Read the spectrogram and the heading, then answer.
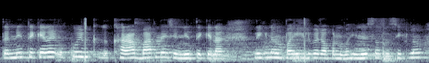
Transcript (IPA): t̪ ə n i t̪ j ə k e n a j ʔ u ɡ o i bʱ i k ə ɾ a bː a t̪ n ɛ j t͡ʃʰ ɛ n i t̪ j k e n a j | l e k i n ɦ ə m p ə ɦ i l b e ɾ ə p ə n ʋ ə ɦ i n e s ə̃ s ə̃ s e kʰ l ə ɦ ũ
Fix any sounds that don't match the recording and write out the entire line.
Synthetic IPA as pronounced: t̪ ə n i t̪ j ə k e n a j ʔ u k o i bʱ i kʰ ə ɾ a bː a t̪ n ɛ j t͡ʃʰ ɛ n i t̪ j k e n a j | l e k i n ɦ ə m p ə ɦ i l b e ɾ ə p ə n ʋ ə ɦ i n e s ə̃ s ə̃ s i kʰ l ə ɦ ũ

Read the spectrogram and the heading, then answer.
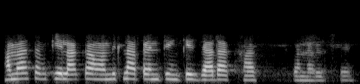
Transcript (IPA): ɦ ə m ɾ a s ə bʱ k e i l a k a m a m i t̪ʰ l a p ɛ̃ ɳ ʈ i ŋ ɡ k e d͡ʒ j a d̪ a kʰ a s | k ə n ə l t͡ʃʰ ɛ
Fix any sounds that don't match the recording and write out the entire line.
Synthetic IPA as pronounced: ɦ ə m ɾ a s ə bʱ k e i l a k a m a m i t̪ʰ l a p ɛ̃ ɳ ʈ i ŋ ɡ k e d͡ʒ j a d̪ a kʰ a s | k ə n ə l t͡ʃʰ ɛ

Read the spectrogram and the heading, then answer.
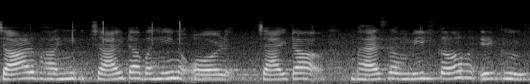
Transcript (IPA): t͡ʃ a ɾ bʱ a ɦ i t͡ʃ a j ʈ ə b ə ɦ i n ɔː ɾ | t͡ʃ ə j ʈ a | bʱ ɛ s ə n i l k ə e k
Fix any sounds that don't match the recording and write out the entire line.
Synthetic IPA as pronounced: t͡ʃ a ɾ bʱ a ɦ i t͡ʃ a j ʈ a b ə ɦ i n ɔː ɾ | t͡ʃ a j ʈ a | bʱ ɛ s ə m i l k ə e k

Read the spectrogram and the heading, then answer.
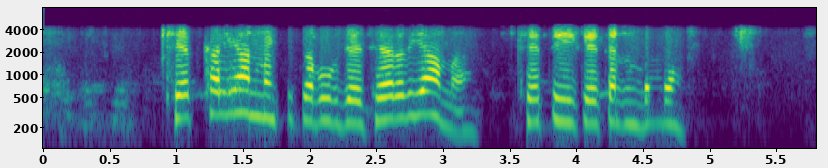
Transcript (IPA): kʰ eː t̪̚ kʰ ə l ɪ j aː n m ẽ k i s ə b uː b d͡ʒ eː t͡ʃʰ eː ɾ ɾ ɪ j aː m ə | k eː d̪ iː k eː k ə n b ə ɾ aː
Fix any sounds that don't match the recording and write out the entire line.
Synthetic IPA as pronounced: kʰ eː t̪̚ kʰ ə l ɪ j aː n m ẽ k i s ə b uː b d͡ʒ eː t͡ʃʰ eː ɾ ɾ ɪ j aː m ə | kʰ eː t̪ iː k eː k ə n b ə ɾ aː

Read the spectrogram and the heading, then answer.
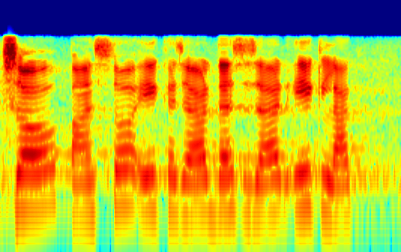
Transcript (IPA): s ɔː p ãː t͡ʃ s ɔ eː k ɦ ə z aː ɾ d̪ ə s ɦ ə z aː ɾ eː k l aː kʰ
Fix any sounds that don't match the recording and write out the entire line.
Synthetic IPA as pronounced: s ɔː p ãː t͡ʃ s ɔ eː k ɦ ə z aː ɾ d̪ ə s ɦ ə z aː ɾ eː k l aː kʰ

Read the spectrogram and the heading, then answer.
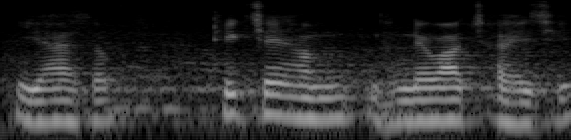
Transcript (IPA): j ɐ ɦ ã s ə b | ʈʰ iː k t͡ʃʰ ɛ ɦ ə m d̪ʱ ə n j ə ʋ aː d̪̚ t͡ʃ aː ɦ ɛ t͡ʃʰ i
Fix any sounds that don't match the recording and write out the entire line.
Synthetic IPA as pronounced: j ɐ ɦ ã s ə b | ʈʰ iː k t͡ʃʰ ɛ ɦ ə m d̪ʱ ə n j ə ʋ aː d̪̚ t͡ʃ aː ɦ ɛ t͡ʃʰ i

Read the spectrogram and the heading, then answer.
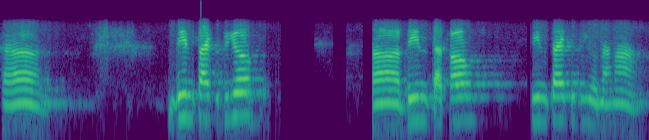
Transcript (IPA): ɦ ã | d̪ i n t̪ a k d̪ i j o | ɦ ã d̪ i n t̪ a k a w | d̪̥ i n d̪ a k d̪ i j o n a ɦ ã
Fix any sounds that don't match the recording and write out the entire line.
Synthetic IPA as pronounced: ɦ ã | d̪ i n t̪ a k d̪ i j o | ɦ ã d̪ i n t̪ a k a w | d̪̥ i n t̪ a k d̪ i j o n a ɦ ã

